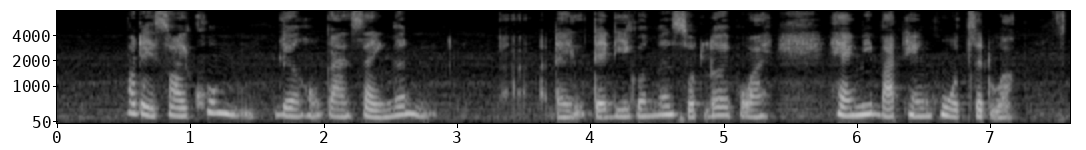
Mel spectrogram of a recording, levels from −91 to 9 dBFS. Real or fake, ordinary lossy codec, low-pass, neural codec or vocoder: fake; none; none; codec, 16 kHz, 16 kbps, FreqCodec, larger model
